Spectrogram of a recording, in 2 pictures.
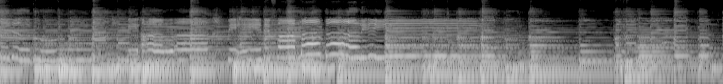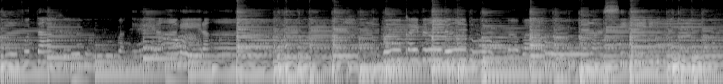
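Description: A woman singing while accompanying herself on a strummed acoustic guitar. Her voice drops out for several seconds in the middle, leaving the guitar chords alone, then comes back.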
